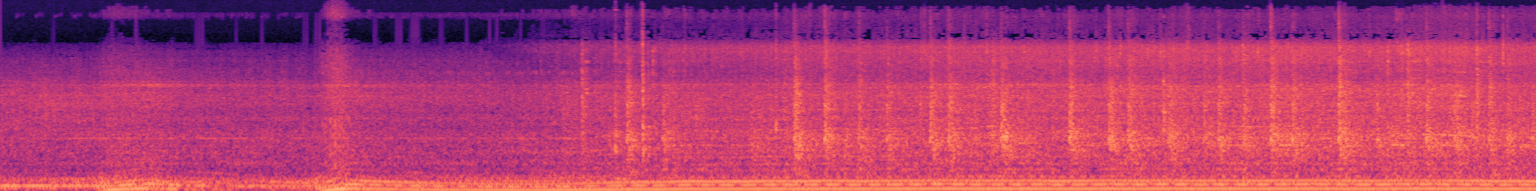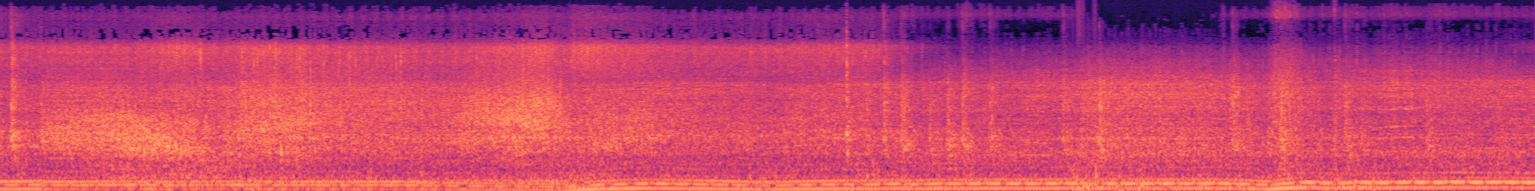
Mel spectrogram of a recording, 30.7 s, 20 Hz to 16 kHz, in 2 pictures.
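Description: Oliver 880 tractor's Waukesha six-cylinder engine running steadily under way, its speed dipping and picking back up a few times. Rattling and clicking from the towed grain drill runs underneath, with a rougher, louder stretch about halfway through as the rig comes off the field onto the road.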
